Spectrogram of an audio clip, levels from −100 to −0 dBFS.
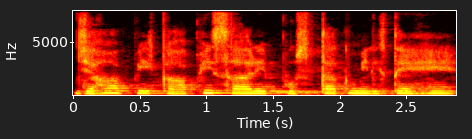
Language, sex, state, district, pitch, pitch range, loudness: Hindi, male, Bihar, Jamui, 210 Hz, 205-220 Hz, -27 LUFS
